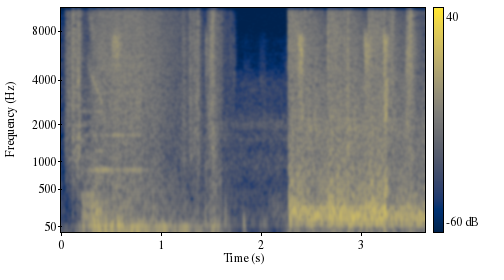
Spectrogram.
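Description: Gunfire in a shooting video game: loud, close bursts of shots and booming blasts, a brief near-silent lull, then another heavy burst of firing.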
